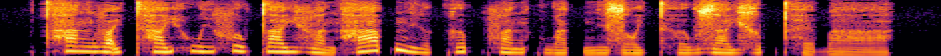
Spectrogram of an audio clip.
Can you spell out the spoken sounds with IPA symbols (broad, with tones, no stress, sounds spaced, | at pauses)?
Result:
t̪ʰ a˧ ŋ v a̰˧˥ j t̪ʰ a˨˦ j h w i˨˦ f ə˧ w t̪ a˧ j v a˧˩ n h aː˦˥ p̚ n i˨˩ ə̯ k ə˦˥ p̚ f a˧ n k w a˨˩ t̚ n i˨˩ z ɔ˨˩ j t̪ʰ ə˨˦ w z a˧ j ɣ ə˦˥ p̚ t̪ʰ ɛ˧˩ ɓ aː˧˩˨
